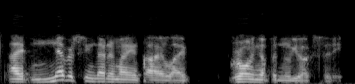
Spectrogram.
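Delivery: ordinary talk, nothing marked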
